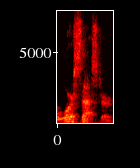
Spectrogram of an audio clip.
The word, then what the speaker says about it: Worcester: That's in Worcester. So in Boston area, they call it Worcester. Down here, we say Worcester.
